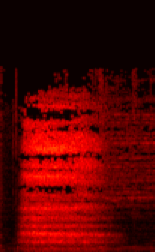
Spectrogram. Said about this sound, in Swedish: Och ta ett djupt andetag. Andas in.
